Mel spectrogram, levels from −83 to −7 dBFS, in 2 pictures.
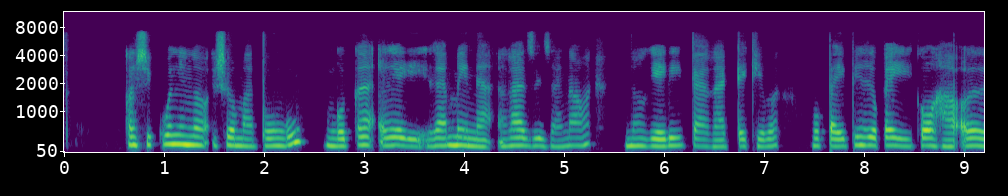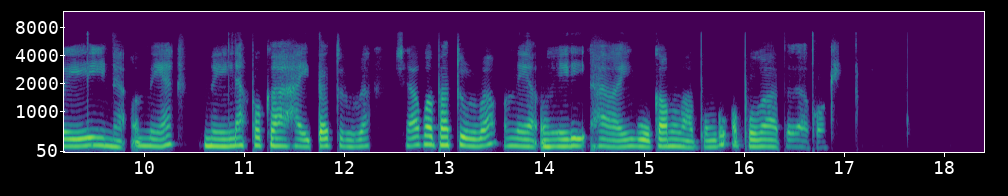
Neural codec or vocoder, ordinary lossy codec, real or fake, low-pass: codec, 16 kHz, 1 kbps, X-Codec, HuBERT features, trained on general audio; MP3, 64 kbps; fake; 7.2 kHz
